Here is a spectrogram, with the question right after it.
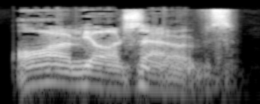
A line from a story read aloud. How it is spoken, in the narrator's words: the big man roared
